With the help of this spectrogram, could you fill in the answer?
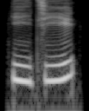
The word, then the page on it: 以及: yǐ jí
